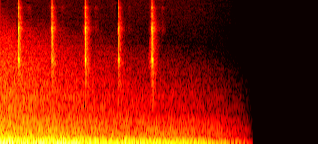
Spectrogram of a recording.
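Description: Film title-card sound design: the low rumble of a booming hit dying away, with five sharp ticks about four a second on top, fading out just before the end.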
